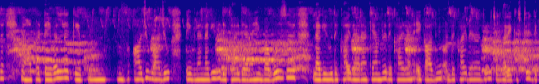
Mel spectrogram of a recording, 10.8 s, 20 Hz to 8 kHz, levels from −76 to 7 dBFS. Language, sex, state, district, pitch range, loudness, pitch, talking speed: Hindi, female, Uttar Pradesh, Ghazipur, 190-220 Hz, -17 LUFS, 200 Hz, 190 wpm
